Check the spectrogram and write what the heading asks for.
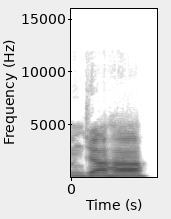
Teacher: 1 নম্বর মাখরাজ হলকের বা কণ্ঠনালী শুরু হতে উচ্চারিত হয় হামজা হা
